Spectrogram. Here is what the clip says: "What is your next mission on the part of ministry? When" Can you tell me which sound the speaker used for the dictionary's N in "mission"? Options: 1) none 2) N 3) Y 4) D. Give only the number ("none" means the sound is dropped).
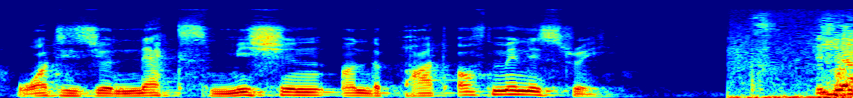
2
